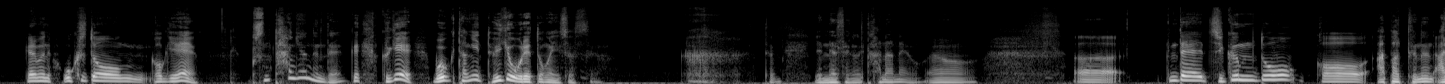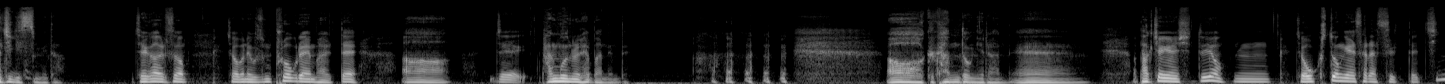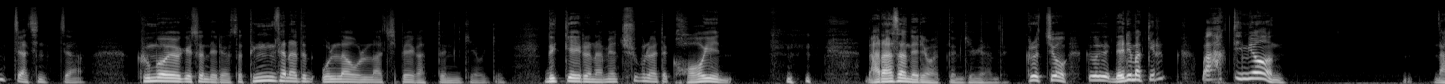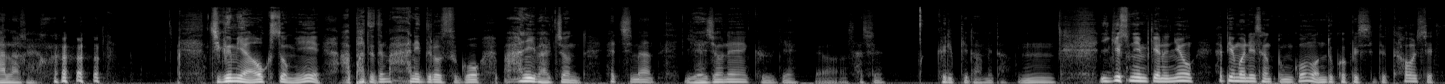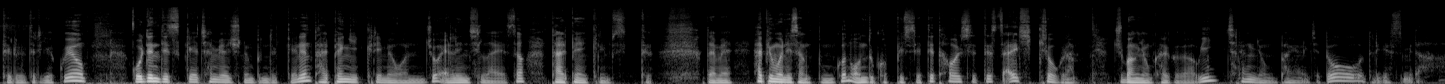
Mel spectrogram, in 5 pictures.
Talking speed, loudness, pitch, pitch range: 275 characters per minute, -22 LUFS, 110 Hz, 90-140 Hz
